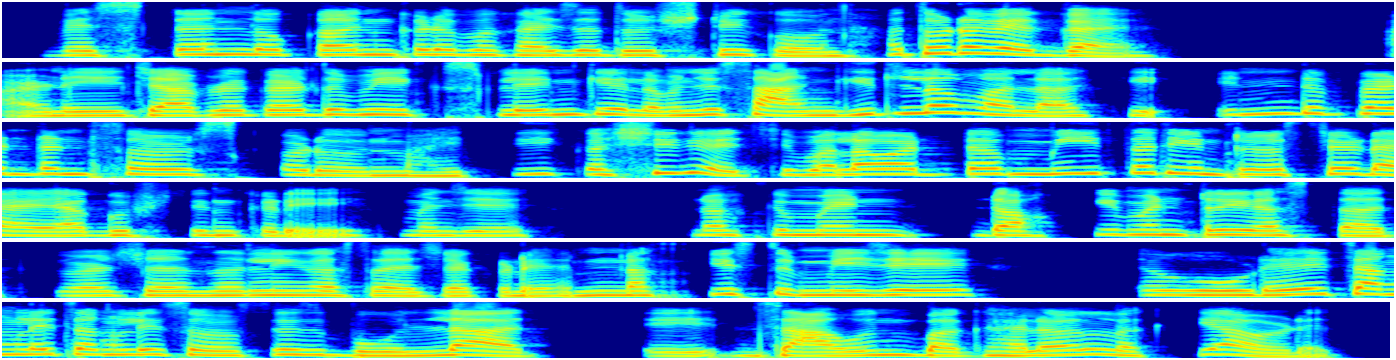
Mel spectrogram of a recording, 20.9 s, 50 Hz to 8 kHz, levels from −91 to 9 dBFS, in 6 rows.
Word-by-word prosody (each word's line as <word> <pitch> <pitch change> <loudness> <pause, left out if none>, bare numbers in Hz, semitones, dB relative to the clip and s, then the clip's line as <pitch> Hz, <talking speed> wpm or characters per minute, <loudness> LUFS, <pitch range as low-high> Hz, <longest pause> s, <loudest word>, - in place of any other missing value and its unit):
Western 260 +5 -1
लोकांकडे 250 0 +1
बघायचा 230 -1 0
दृष्टिकोन 220 -2 -1
हा - - -2
थोडा 325 +1 +4
वेगळा 235 -9 +3
आहे. 185 +1 -5 0.6
आणि 200 +2 0
ज्याप्रकारे 230 +3 +2
तुम्ही 260 0 +3
एक्सप्लेन 240 +1 -1
केलं 270 -6 +2
म्हणजे 230 +5 +2
सांगितलं 260 +11 +3
मला 220 -9 +1
की 205 +1 -7
इंडिपेंडेंट 290 +1 0
सोर्सकडून 245 -6 -2
माहिती 200 +8 -3
कशी 265 +6 0
घ्यायची 240 - -1
मला 240 +3 +2
वाटतं, 275 +1 +1
मी 280 +3 +1
तर 340 0 0
इंटरेस्टेड 265 -1 +1
आहे 215 -4 +2
या 200 - +1
गोष्टींकडे, 220 0 -3 0.2
म्हणजे 210 -1 -3 0.4
डॉक्युमेंट, 235 0 0 0.2
डॉक्युमेंटरी 245 +2 +1
असतात 210 -3 -1
किंवा 205 +2 -6
जर्नलिंग 215 +1 +1
असतं 210 -1 -1
याच्याकडे, 195 0 -2
नक्कीच 220 +6 -1
तुम्ही 230 -3 +2
जे 240 +1 +3 0.5
एवढे 230 +3 +3
चांगले, 270 -2 +3
चांगले 255 -2 0
सोर्सेस 245 +1 0
बोललात 200 +1 +3
ते 185 +1 -9 0.2
जाऊन 205 +5 +2
बघायला 215 +1 +1
मला 260 - -1
नक्की 220 +5 -6
आवडेल. 195 -11 -2
235 Hz, 150 wpm, -22 LUFS, 210-260 Hz, 0.6 s, थोडा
